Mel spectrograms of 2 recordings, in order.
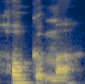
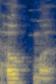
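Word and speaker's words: hokmah: meaning of the word wisdom in the Hebrew hokma hulma hulma in the Old Testament is skill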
